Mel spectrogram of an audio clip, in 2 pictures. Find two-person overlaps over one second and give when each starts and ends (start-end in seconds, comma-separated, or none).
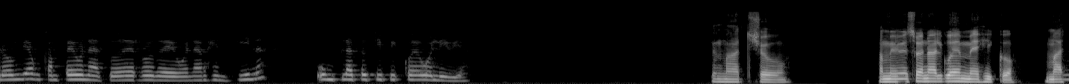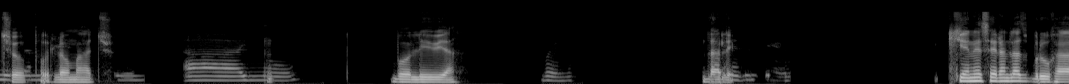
10.6-11.8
